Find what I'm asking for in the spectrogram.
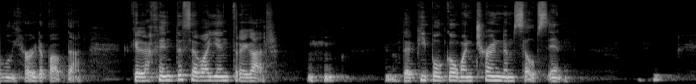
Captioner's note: Spanish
